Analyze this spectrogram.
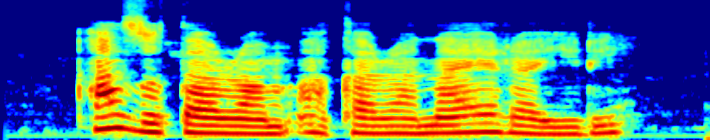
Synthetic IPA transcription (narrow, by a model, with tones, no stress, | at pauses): a˦zʊ˨ta˨ɾa˨m̩˨a˨ka˨ɾa˨na˨ɪ˦ɾa˨i˨ɾi˦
